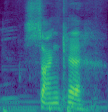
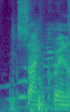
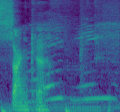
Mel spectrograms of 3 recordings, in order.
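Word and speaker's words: Sanquhar: It's pronounced Sanka uh not Sangquin or San, however I said it. It's Sanka.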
